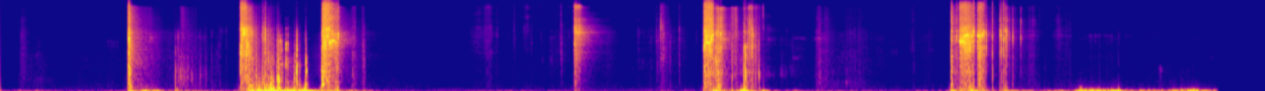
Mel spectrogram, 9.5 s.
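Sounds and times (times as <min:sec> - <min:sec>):
wings being ripped apart, gore: 0:01.4 - 0:02.8, 0:04.2 - 0:05.8, 0:07.2 - 0:07.8.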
